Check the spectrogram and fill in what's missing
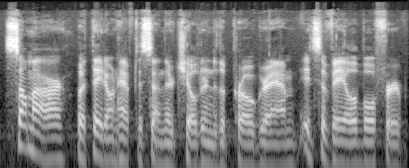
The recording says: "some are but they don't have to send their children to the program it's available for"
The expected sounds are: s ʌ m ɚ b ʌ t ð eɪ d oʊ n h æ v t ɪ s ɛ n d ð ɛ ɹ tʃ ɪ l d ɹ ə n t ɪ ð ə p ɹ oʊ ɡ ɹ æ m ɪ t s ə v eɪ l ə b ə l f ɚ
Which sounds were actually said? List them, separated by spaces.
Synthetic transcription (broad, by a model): s ʌ m ɚ b ʌ t ð eɪ d oʊ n h æ f t ɪ s ɛ n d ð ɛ ɹ tʃ ɪ l d ɹ ə n t ɪ ð ə p ɹ oʊ ɡ ɹ æ m ɪ t s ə v eɪ l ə b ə l f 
